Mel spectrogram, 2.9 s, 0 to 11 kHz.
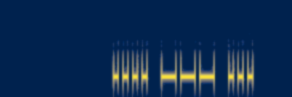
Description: Morse code, heard as a keyed tone, about 25 wpm, 700 Hz. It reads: HOS
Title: Top Three Letter Combinations in Words 25wpm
